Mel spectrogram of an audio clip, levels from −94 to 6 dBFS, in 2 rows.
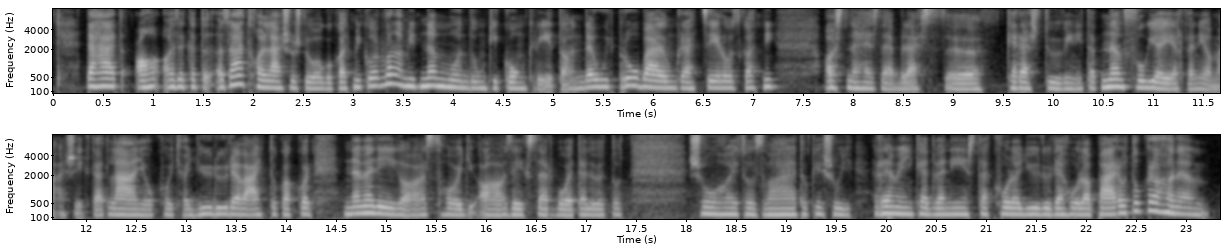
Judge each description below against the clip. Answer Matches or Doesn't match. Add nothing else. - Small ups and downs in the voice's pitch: Doesn't match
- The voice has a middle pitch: Matches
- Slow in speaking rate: Doesn't match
